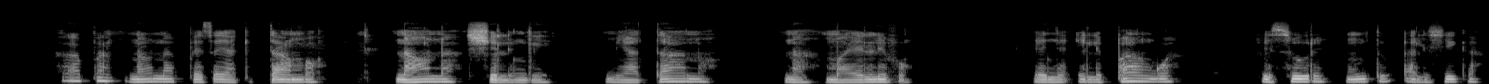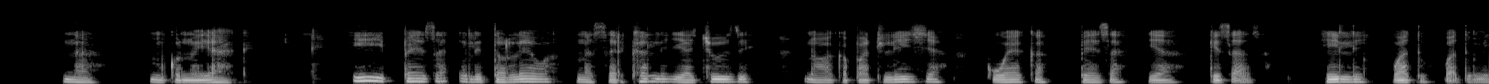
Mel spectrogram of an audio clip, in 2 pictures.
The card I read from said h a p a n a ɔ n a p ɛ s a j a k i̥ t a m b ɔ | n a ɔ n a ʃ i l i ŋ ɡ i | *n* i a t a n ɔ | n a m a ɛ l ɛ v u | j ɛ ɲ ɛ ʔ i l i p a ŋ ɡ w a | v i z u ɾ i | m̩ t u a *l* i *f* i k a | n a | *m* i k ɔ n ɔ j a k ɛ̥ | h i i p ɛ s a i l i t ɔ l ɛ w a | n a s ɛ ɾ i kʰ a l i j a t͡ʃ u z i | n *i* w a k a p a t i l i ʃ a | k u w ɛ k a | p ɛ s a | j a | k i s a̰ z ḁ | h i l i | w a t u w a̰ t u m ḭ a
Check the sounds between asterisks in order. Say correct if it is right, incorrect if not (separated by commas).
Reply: incorrect, correct, incorrect, correct, incorrect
